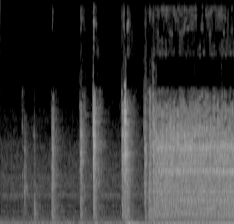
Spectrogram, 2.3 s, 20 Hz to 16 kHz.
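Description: A 1973 Smith-Corona Galaxie 12 portable typewriter rattles off a rapid, machine-gun-like string of clacks as its power space drives the carriage, ending in a steady mechanical whir.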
